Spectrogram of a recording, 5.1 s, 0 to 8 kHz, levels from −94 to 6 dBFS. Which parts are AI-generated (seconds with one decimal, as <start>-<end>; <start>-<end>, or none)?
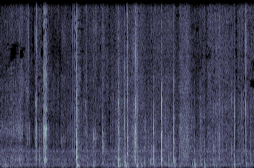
0.9-3.8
